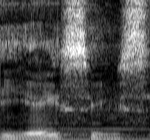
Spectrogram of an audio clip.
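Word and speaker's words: Ἰησοῦς: name has its variations what was originally pronounced ei sees in the Greek is now commonly said as Jesus and modern English or hey-zeus in Spanish however when investigating the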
